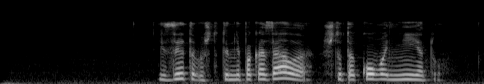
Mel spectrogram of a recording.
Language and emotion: Russian, angry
